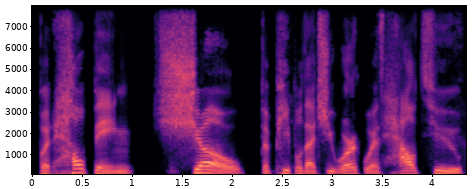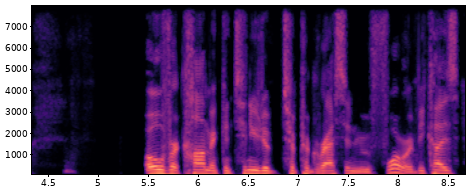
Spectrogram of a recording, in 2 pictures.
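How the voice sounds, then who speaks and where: A man from Philadelphia hosts a podcast in a mid-pitched, easygoing voice. He asks long, rambling questions and leans on fillers as he works toward his point. The recording is close and dry. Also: a bit bright, no room sound. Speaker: podcast host. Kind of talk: casual conversational interview.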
